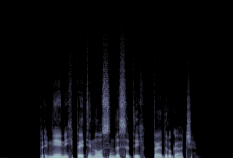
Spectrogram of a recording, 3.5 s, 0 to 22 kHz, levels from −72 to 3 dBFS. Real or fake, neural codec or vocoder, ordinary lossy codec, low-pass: fake; autoencoder, 48 kHz, 32 numbers a frame, DAC-VAE, trained on Japanese speech; none; 19.8 kHz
